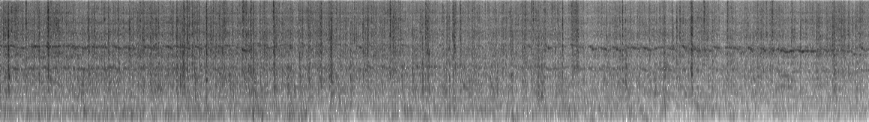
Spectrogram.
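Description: Peg-Perego Polaris electric ride-on quad driving over dirt: a thin steady whine from its electric drive, with the wheels crackling on the gravelly ground. It gets slowly quieter as the quad moves away.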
